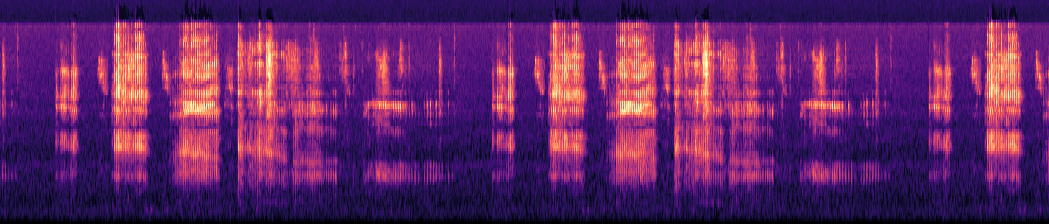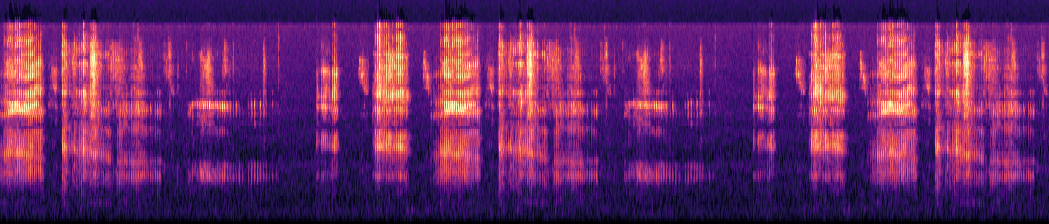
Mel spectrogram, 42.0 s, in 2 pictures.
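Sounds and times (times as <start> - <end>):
cougar high-pitched calls: 2.2 - 9.0, 9.8 - 17.8, 18.6 - 19.1, 19.7 - 26.5, 27.3 - 35.2, 36.0 - 41.8.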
